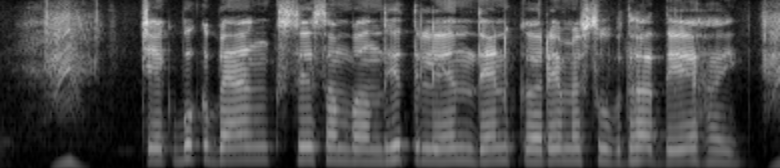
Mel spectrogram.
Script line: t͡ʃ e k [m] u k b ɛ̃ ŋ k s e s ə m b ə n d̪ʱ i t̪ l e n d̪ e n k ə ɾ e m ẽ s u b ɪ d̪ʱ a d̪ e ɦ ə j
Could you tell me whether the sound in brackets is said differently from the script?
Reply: yes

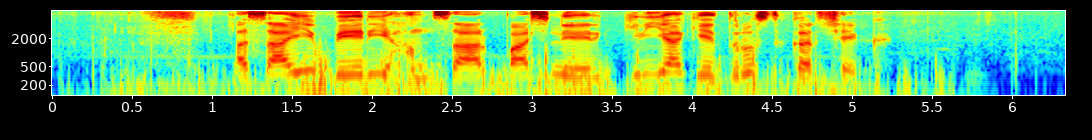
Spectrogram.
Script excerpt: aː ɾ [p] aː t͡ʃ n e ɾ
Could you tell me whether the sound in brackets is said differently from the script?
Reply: no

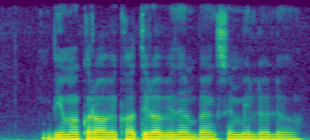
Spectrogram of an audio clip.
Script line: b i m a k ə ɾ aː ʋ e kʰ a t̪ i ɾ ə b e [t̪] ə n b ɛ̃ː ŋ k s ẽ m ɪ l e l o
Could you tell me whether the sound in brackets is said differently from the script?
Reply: yes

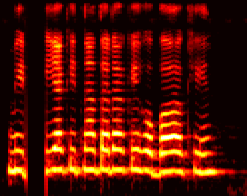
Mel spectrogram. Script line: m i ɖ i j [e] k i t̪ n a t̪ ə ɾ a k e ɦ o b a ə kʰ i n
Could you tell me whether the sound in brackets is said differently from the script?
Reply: yes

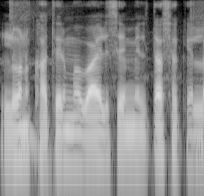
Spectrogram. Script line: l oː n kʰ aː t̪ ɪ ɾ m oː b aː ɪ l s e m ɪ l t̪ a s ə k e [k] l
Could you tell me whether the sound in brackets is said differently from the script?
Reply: yes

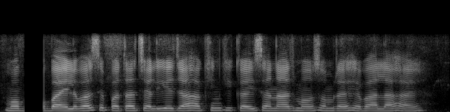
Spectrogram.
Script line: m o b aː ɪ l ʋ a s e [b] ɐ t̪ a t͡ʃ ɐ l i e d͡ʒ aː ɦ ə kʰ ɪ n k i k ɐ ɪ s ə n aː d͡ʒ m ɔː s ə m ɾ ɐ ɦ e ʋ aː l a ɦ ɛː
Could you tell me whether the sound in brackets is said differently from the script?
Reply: yes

